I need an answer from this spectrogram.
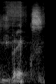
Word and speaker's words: BRICS: Rather, it is taken as a word and pronounced as BRICS.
